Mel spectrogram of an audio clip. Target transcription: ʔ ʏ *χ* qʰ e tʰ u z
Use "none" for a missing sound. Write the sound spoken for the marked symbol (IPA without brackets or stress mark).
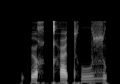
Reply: χ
